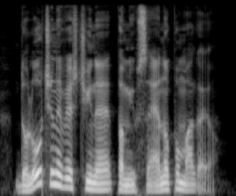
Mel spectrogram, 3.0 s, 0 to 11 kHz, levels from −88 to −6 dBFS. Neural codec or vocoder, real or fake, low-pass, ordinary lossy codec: none; real; 9.9 kHz; none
